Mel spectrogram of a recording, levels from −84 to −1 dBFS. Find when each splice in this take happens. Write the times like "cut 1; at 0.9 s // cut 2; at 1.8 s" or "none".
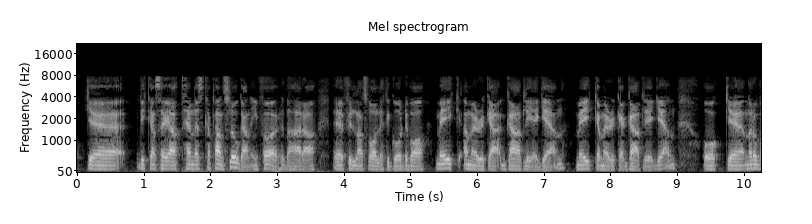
cut 1; at 3.8 s

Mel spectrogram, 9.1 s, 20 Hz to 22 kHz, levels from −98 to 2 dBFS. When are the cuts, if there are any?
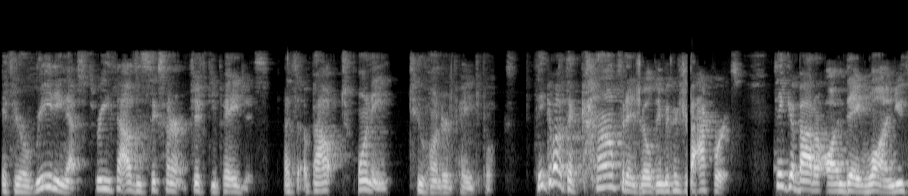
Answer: cut 1; at 2.8 s // cut 2; at 4.0 s // cut 3; at 5.3 s // cut 4; at 6.4 s // cut 5; at 6.9 s // cut 6; at 7.7 s

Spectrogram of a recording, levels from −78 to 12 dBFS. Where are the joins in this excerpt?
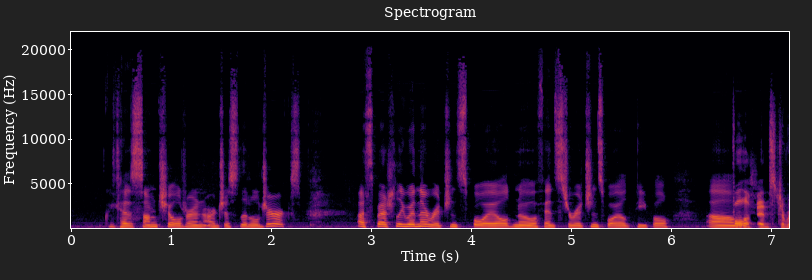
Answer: none

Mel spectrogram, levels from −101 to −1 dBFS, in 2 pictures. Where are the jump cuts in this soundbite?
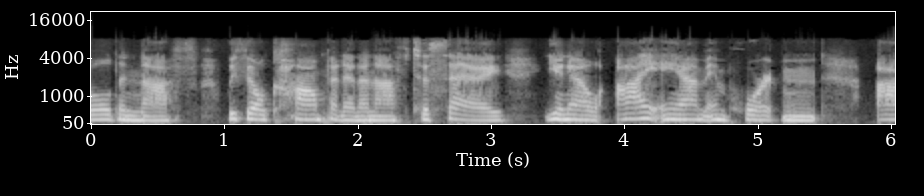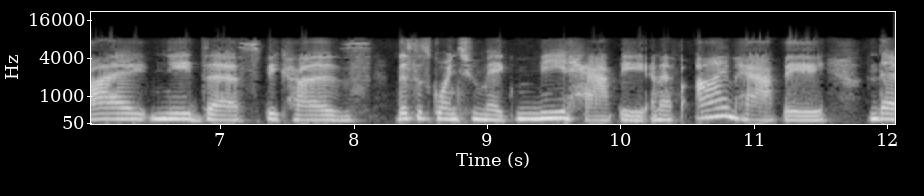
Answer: none

